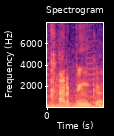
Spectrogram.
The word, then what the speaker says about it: Карпинка: Ударение правильно, ставь Карпинка.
